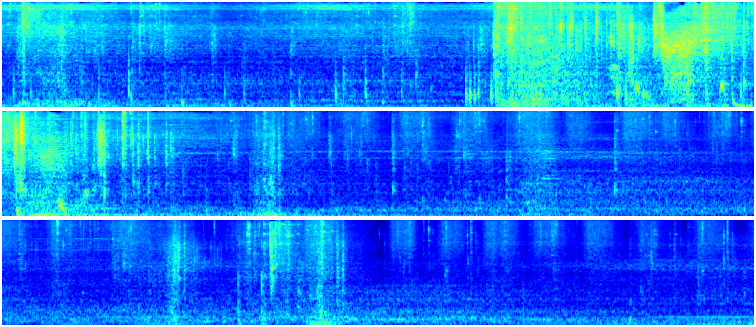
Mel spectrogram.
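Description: Footsteps crunch over debris on a hard floor.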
